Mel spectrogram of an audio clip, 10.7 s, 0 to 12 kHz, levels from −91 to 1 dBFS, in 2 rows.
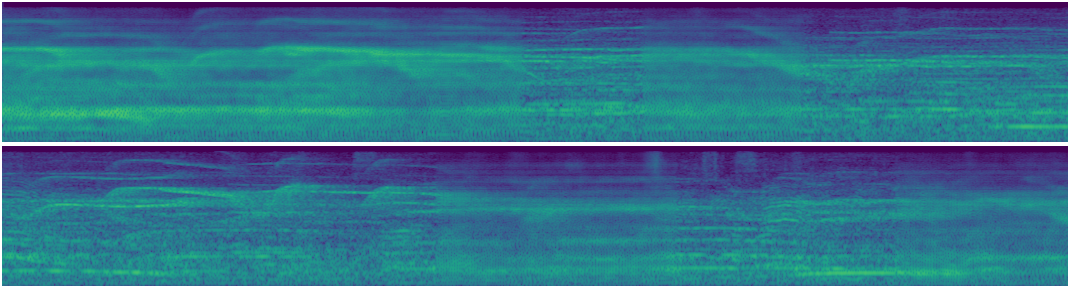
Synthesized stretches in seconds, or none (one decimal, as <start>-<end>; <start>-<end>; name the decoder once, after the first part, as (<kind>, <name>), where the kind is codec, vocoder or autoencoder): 0.0-2.6 (vocoder, Vocos); 3.2-4.0; 7.5-8.7; 9.8-10.7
